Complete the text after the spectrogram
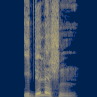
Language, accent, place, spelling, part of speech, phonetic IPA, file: German, Germany, Berlin, idyllischen, adjective, [iˈdʏlɪʃn̩], De-idyllischen.ogg
- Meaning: inflection of idyllisch: 1. strong genitive masculine/neuter singular 2. weak/mixed genitive/dative all-gender singular 3. strong/weak/mixed accusative masculine singular 4. strong dative plural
